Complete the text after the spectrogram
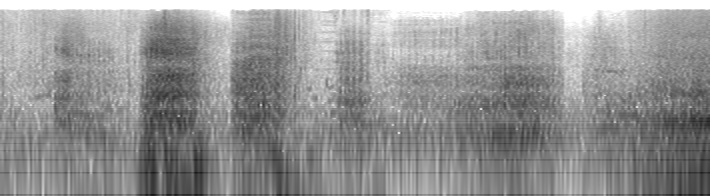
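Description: A large winged creature shrieks in sharp bursts.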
